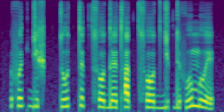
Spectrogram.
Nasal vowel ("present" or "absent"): absent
